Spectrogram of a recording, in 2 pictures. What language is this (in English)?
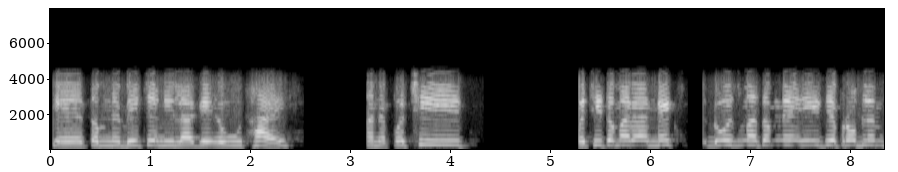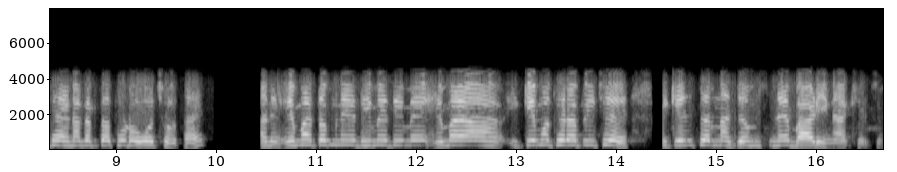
Gujarati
